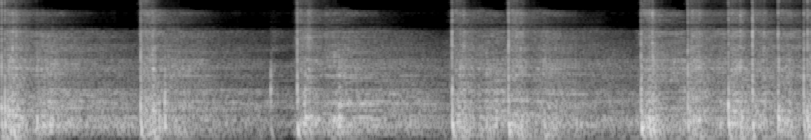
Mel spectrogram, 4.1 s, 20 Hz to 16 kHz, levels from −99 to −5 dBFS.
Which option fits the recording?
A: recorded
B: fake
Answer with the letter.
B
